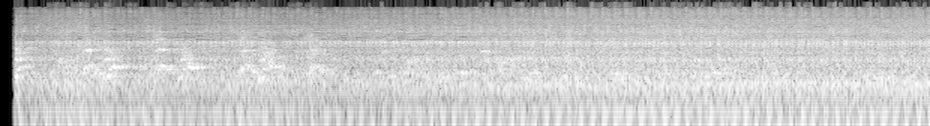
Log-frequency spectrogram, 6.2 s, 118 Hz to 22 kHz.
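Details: Yamaha Fazer 250 single-cylinder motorcycle idling: a regular, tight knock ticking with each revolution over a thin metallic rattle from the engine; a connecting-rod problem is suspected but not confirmed.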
